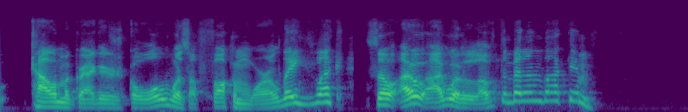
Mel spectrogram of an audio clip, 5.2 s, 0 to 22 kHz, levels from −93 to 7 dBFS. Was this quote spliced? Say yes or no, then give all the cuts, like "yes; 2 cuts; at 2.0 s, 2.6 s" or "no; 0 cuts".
yes; 1 cut; at 2.6 s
